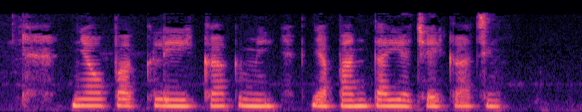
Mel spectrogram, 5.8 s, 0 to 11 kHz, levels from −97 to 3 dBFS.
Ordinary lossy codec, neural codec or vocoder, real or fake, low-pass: MP3, 96 kbps; none; real; 7.2 kHz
